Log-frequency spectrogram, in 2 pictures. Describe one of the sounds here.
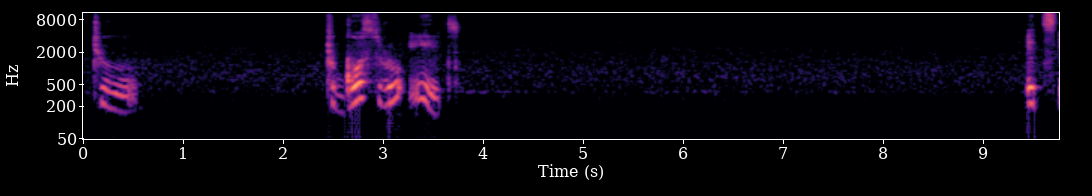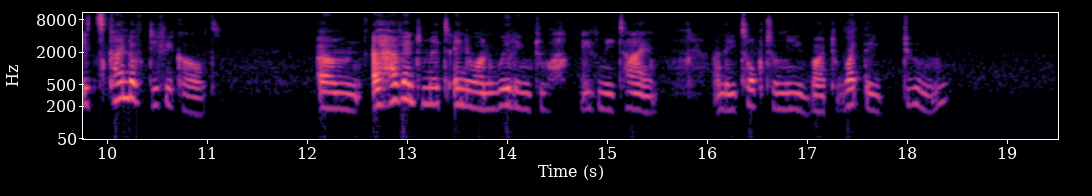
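A woman speaks calmly and close by, in short bursts with pauses.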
